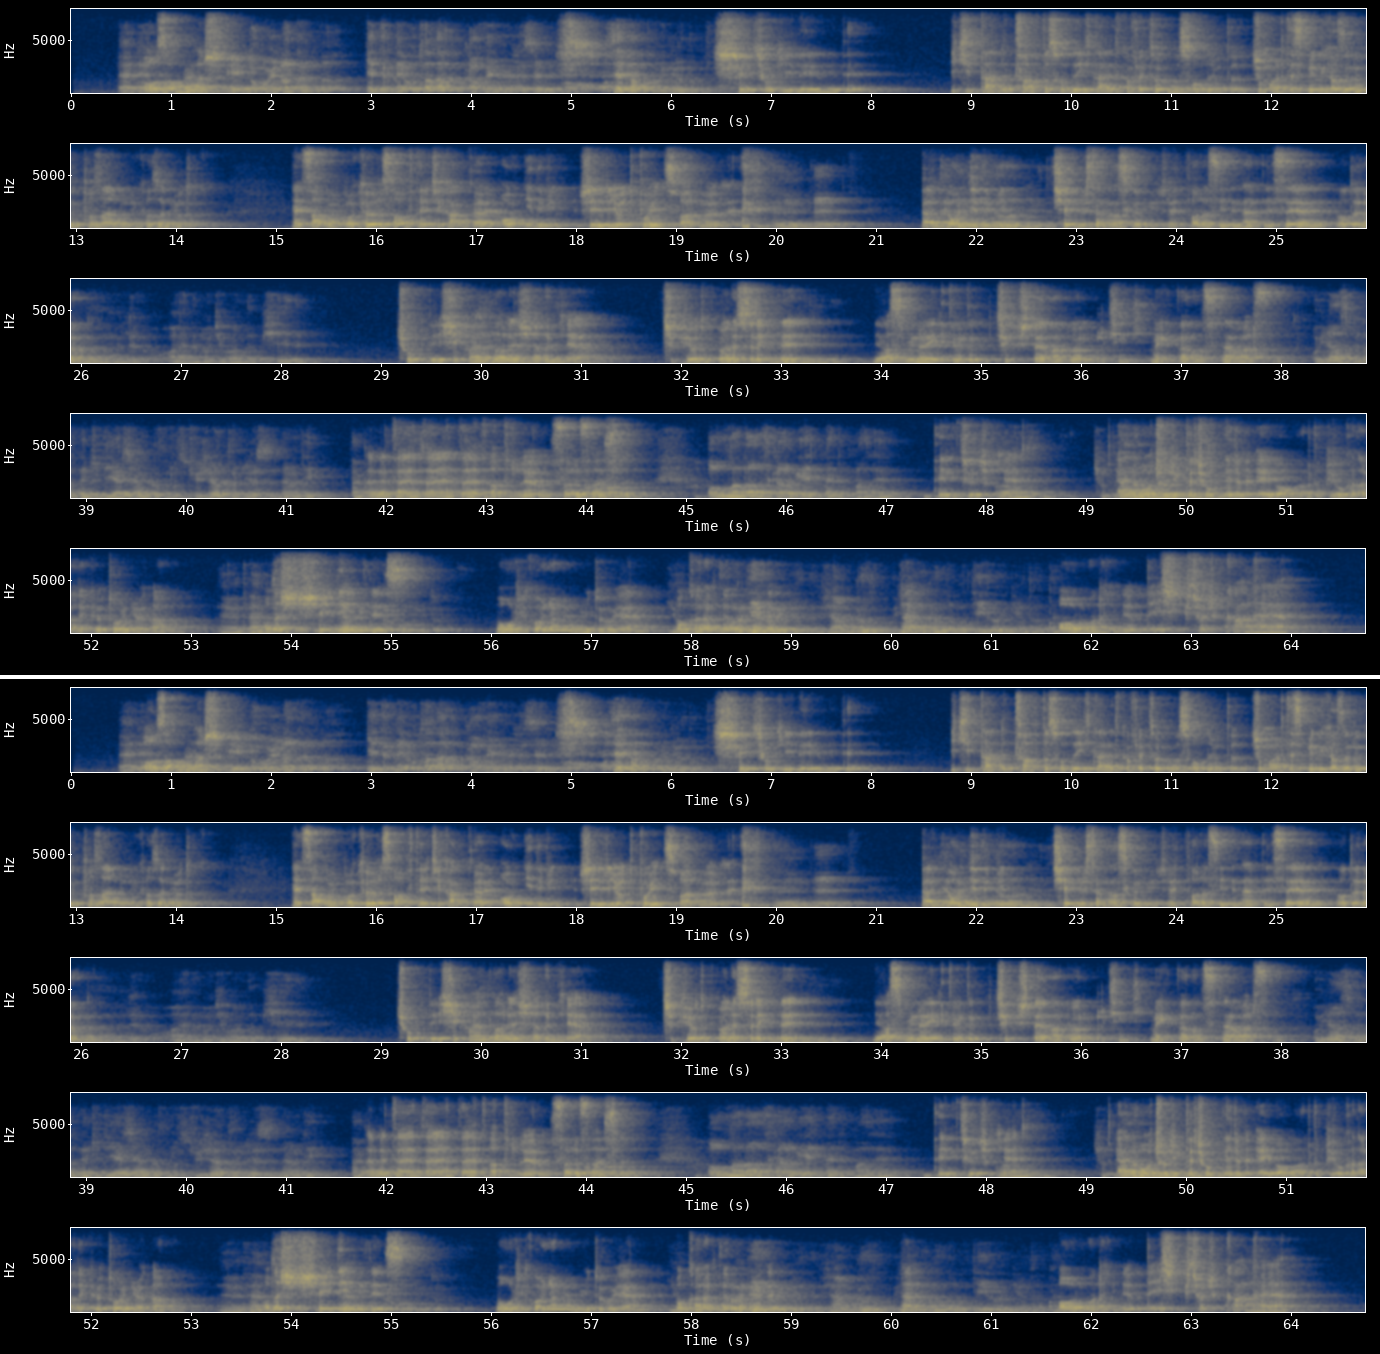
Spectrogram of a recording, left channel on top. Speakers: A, on the left; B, on the right.
A: Yani
B: O zamanlar
A: ben evde oynadığımı getirmeye utanırdım kafeye öyle söyleyeyim
B: şey,
A: ama o setup'la oynuyordum.
B: şey
A: <laughs>
B: çok iyi değil miydi? İki tane hafta sonunda iki tane kafe turnuvası oluyordu. Cumartesi birini kazanıyorduk, pazar birini kazanıyorduk. Hesaba bir bakıyoruz hafta içi kanka 17 bin şey Riot Points var böyle.
A: Evet evet. Bütün
B: Yani 17
A: her şeyi alabiliyorsun
B: bin
A: istediğin.
B: çevirsen asgari ücret parasıydı neredeyse yani o dönemde.
A: Vallahi öyle o- aynen o civarda bir şeydi.
B: Çok
A: Hmm,
B: değişik
A: Çok
B: hayatlar
A: güzel günlerdi
B: yaşadık
A: ya.
B: ya. Çıkıyorduk
A: Evet evet.
B: böyle sürekli
A: Eğlenceliydi.
B: Yasmina'ya gidiyorduk. Çıkışta hemen Burger King, McDonald's ne varsa.
A: O Yasmina'daki diğer Jungle Rus çocuğu hatırlıyorsun değil mi? Dik- Takımdaki
B: Evet evet
A: Yasmina
B: evet
A: internetin.
B: evet hatırlıyorum. Sarı
A: <laughs> O-
B: saçlı.
A: On, onunla da az kavga etmedim var ya.
B: Deli çocuk
A: Valla.
B: ya.
A: Çok
B: Yani
A: deliydi
B: o çocukta
A: ya gerçekten.
B: çok deli bir ego vardı. Bir o kadar da kötü oynuyordu ama.
A: Evet hem
B: O
A: kötüydü
B: da şey değil
A: hem
B: miydi?
A: çok egoluydu.
B: Warwick oynamıyor muydu o ya?
A: Yok
B: O karakter
A: o, o
B: oynuyordu.
A: Udyr oynuyordu. Jungle, Jungle'da
B: Ha,
A: Udyr oynuyordu o da.
B: ormana gidiyordu. Değişik bir çocuk kanka
A: Aynen.
B: ya.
